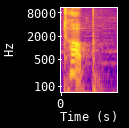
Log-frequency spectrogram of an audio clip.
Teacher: T and D are dental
